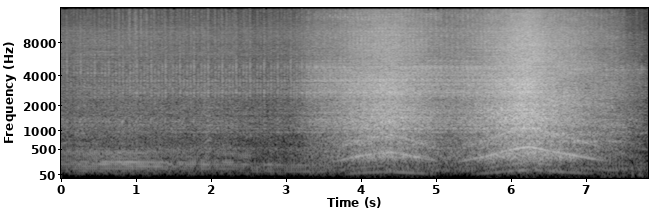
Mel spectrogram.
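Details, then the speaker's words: 1996 Suzuki Futura Realvan 1.3 GRV, heard at the exhaust check. Even idle, then two smooth rev-ups with no misses or knocks and no white exhaust smoke; dry, healthy engine. "jadi kalau mesinnya kering suaranya normal stasioner terus gak ada asap putih jadi mesinnya itu udah eh masih kondisi sehat ya"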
